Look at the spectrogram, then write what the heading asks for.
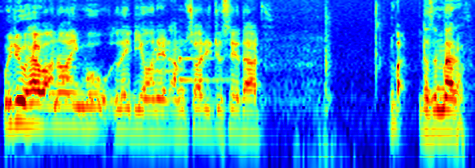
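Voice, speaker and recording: Higher-pitched man reviewing a gadget. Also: fairly even intonation, a little fast, a little hiss or hum. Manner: informal, repeatedly addresses viewers as guys. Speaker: product reviewer. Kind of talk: hands-on gadget review demonstration. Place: indoors at a desk.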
